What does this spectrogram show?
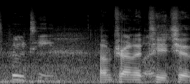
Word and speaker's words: poutine: see towards you like Putin but then is that how you say it no just Putin and you're not okay you know what stop it's poutine I'm trying to teach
